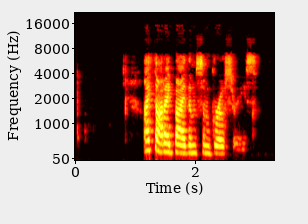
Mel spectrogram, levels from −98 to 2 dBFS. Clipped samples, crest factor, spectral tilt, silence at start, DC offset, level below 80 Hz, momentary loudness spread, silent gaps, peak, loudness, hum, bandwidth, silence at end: under 0.1%; 18 dB; -1.5 dB/octave; 1.15 s; under 0.1%; -70 dBFS; 14 LU; none; 0 dBFS; -16 LUFS; none; 7.6 kHz; 0.3 s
